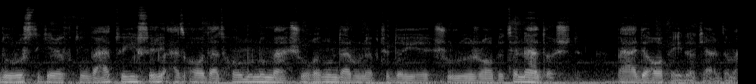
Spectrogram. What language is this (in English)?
Persian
